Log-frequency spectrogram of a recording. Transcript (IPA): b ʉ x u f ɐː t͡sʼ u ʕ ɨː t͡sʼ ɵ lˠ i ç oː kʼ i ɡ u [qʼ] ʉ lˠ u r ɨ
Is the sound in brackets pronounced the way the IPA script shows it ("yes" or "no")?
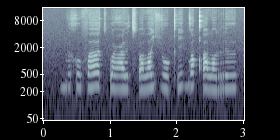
yes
